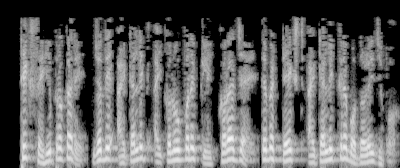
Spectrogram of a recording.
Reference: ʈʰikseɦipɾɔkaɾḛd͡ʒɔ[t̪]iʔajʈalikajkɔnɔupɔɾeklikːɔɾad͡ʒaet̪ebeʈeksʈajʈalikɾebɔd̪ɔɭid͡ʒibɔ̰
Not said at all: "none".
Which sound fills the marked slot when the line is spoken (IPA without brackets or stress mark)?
d̪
